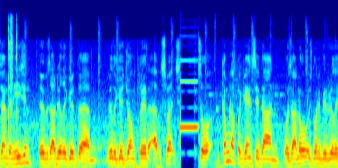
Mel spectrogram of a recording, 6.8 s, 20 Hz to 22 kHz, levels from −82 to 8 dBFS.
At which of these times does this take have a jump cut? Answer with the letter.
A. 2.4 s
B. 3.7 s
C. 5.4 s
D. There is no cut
B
